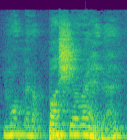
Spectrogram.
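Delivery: hammed-up thug threat. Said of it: "He's like".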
